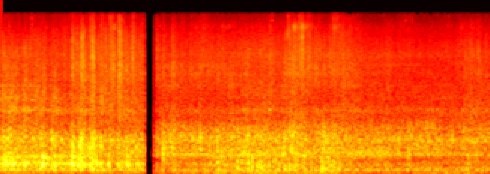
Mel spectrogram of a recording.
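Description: Sri Lanka Railways passenger train running fast, heard from inside the carriage: loud, steady noise of the wheels on the rails. The sound cuts out for an instant about two seconds in, then carries on a little quieter.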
